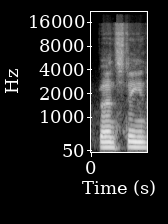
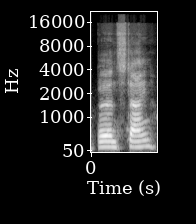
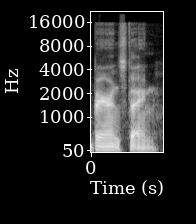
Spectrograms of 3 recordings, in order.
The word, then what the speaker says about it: Bernstein: And here's the fantastic main theme by Bernstein, or Bernstein, whichever way you want to pronounce it. As long as it's not Berenstain.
